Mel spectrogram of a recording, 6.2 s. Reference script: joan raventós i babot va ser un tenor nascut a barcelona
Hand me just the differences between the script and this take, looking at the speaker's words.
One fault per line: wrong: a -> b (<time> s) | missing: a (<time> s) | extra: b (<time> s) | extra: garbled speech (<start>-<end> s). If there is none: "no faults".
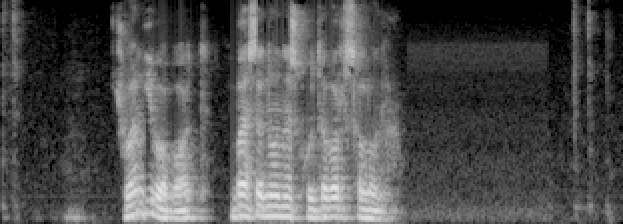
missing: raventós (1.4 s)
missing: ser un (2.5 s)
